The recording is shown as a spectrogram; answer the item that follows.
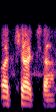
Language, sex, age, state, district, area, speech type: Hindi, male, 45-60, Uttar Pradesh, Azamgarh, rural, conversation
